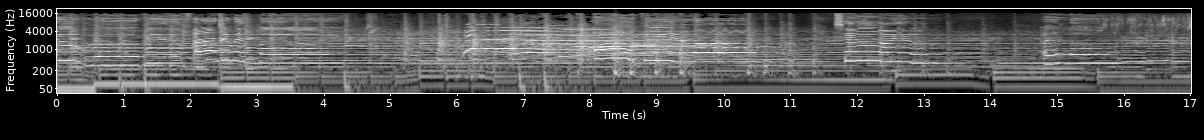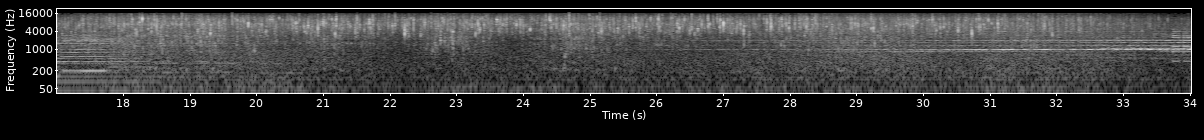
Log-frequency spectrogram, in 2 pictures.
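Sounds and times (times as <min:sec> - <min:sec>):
soft music: 0:00.0 - 0:20.8, 0:26.8 - 0:34.0
water splashing from a pot: 0:15.6 - 0:33.7.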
